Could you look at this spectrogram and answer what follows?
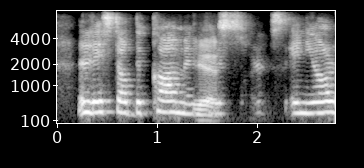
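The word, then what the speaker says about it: och: So, if it's just the pronunciation of when you write O C H, you pronounce O.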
